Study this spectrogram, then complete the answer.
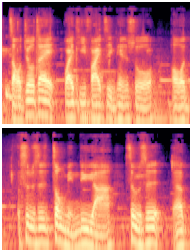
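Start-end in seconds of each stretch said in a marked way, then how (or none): none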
